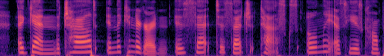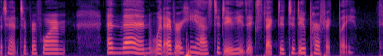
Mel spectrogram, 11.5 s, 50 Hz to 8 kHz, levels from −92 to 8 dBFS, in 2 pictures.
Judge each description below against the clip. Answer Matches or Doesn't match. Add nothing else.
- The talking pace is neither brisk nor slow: Matches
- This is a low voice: Doesn't match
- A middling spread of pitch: Matches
